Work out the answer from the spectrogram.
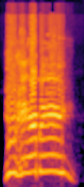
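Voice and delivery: imitating the streamer's loud, high angry voice; imitated angry voice. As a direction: mimic his angry yelling, high and loud. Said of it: "That's angry voice".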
